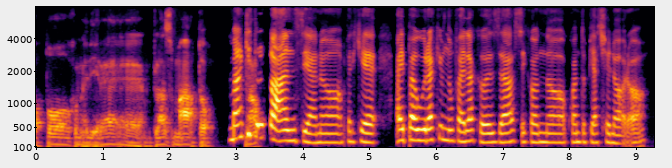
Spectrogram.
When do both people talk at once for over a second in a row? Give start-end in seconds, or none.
none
